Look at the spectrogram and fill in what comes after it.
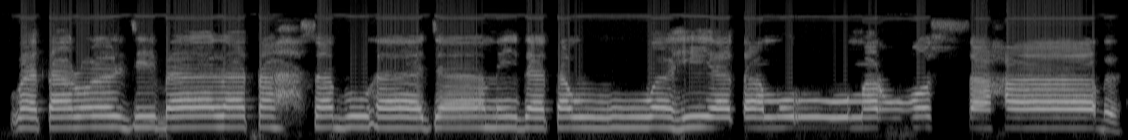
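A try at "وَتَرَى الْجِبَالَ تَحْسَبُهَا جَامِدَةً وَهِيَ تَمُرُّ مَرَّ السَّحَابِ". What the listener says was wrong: Bagus, lanjut.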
